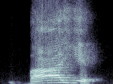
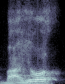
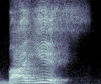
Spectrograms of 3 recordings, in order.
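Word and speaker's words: בַּיִת: Now notice how I pronounce it. Bayit. Not bayot, but bayith.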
